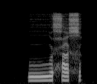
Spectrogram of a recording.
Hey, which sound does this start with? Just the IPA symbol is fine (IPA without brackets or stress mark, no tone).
uː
